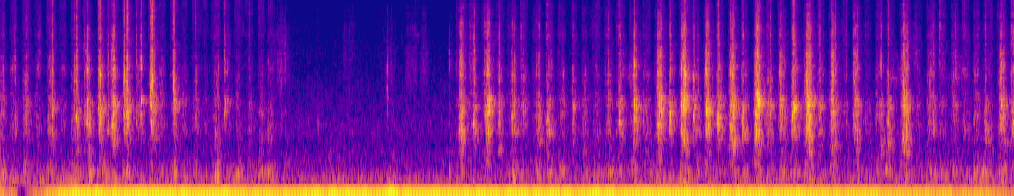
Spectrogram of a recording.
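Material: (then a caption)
Coated paper. A wooden stylus scratches a flat scratch art sheet, black coating on paper, in short repeated strokes while the sheet is held flat. It makes bright, dry rasping scrapes at a quick, uneven pace, with a brief quieter stretch partway through, over a steady low hum.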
